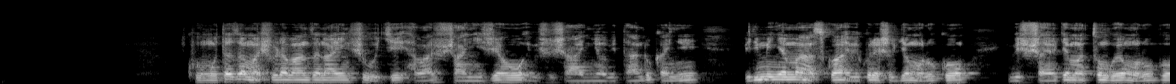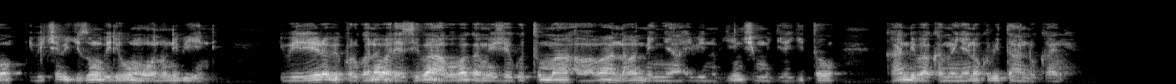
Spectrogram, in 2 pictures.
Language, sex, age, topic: Kinyarwanda, male, 18-24, education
